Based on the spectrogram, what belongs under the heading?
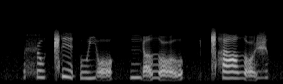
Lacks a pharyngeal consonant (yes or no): no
